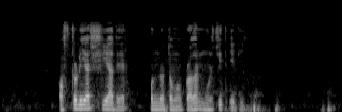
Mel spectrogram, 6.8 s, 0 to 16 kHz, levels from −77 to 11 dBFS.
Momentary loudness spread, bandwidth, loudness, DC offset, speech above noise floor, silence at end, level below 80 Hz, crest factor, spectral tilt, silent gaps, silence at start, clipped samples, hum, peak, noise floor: 17 LU; 7.8 kHz; -22 LUFS; under 0.1%; 51 dB; 0.2 s; -46 dBFS; 20 dB; -6 dB/octave; none; 1.2 s; under 0.1%; none; -4 dBFS; -72 dBFS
